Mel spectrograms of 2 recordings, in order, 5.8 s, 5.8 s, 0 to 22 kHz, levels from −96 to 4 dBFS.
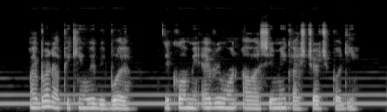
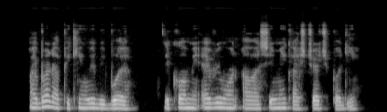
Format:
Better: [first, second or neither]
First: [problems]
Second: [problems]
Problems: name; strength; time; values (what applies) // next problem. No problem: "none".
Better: second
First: background sound (Brass instrument); 10 dB below the speech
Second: none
